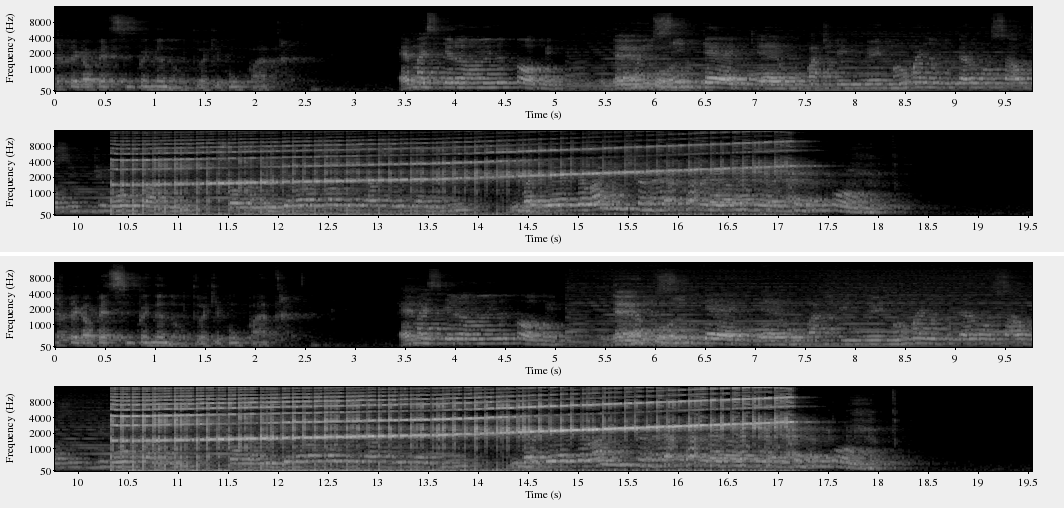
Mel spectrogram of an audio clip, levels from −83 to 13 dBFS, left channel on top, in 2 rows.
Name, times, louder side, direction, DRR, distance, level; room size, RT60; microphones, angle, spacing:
voice 1, 0.0-2.4 5.6-6.3 14.4-14.8 15.7-18.2, right 1 dB, 35° right, 2 dB, 3.6 m, -38 dB
voice 2, 3.4-5.0 5.4-11.1 11.4-13.9 14.3-17.9, left 1 dB, 85° left, 2 dB, 7.3 m, -36 dB
sound 1, 5.1-13.8, right 1 dB, 85° right, 3.1 m, -50 dB
sound 2, 10.3-17.2, right 10 dB, 50° right, 0.8 m, -21 dB
24.5 x 22.5 x 7.6 m, 1.0 s
head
